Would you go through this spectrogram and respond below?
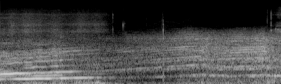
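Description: An Empire Evo hillclimb race car, small and lightweight with a rear-mounted 1100cc bike engine, roars loudly at Loton Park, the note dipping as it brakes hard and then building again.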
